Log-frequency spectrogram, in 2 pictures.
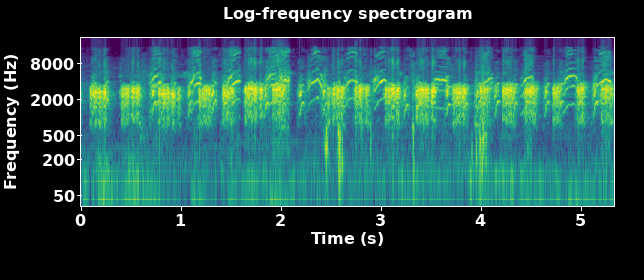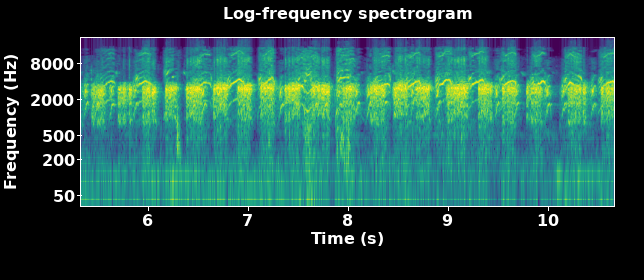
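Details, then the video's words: Streak-eared bulbul used as a bird-trapping lure: nearly eleven seconds of fast, harsh chatter with squeaky slurred whistles, about four notes per second. "Tiếng chim hoành hoạch mồi chuẩn"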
